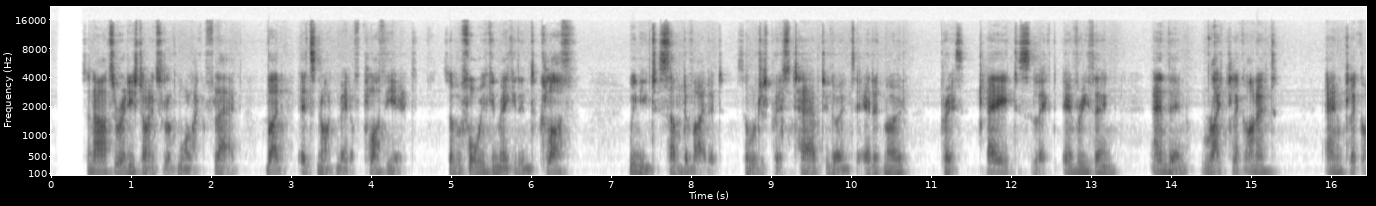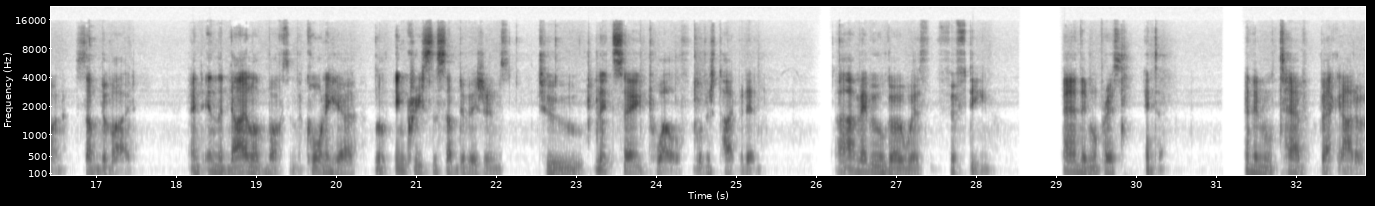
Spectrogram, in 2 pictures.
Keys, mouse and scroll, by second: 0.0 middle click, 0.6-1.0 scroll down 4, 1.0 scroll up 1, 1.0 middle click, 9.1 Tab, 11.6 a, 14.4 right click, 20.4 click, 22.1 click, 22.5 click, 26.1 click, 29.8 Return, 31.8 Tab, 32.4 middle click.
